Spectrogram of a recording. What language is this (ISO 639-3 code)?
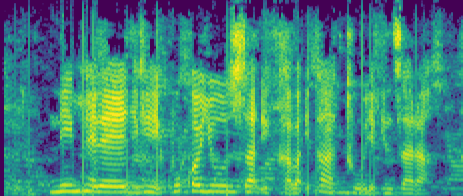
kin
